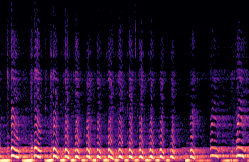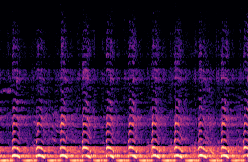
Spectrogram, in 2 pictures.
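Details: Siamang gibbons howling: a quickening run of sharp ascending whoops, a short pause, then a regular series of arched barks over booming low notes.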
